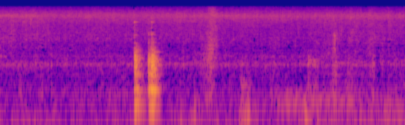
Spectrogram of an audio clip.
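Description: Onion and spice masala frying in mustard oil in a stainless steel pot, a steady sizzle as tomato purée is added and stirred in with a wooden spoon. Two sharp knocks about two seconds in.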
